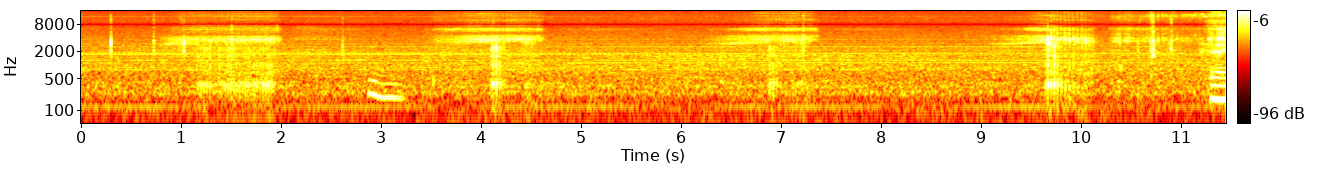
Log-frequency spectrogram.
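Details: A female English Bulldog sleeps on a couch with her tongue hanging out and snores in slow, raspy breaths, a rattling snort roughly every three seconds.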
